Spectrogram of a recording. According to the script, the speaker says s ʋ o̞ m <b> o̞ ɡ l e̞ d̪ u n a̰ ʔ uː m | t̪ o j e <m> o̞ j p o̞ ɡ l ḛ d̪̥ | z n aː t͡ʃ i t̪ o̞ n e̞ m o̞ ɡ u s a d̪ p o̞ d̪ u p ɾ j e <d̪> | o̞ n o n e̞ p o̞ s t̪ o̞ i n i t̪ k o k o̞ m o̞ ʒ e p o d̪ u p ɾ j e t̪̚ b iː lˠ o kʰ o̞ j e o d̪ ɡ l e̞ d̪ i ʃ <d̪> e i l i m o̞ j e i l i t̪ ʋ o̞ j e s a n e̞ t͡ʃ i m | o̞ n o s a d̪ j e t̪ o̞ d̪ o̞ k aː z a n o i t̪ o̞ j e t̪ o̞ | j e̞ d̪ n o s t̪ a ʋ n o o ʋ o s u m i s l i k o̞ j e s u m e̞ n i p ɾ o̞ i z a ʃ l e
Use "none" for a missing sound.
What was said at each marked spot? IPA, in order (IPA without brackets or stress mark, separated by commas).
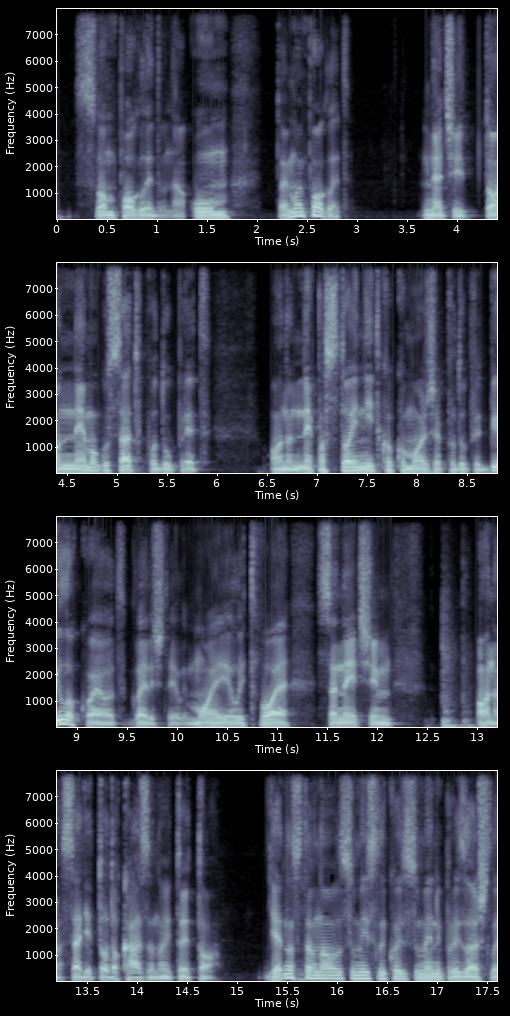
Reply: p, m, t̪, t̪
